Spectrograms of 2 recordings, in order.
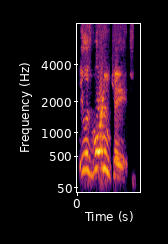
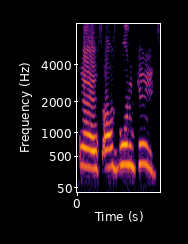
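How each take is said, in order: First: Said in the usual way. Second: Put-on high, childlike puppet voice; squeaky little baby voice; baby gorilla voice.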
